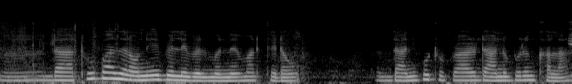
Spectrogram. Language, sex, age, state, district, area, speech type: Bodo, female, 45-60, Assam, Kokrajhar, rural, spontaneous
